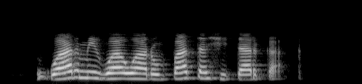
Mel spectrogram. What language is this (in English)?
Imbabura Highland Quichua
